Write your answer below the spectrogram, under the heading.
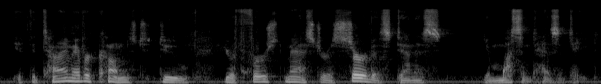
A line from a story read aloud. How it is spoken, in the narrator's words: the voice of his Da, his own dear dead Da, whispering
